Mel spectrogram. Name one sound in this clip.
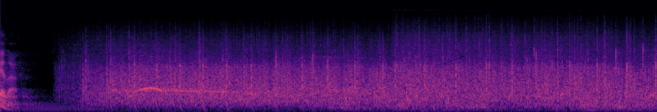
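A large crowd applauds and cheers in a big hall.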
